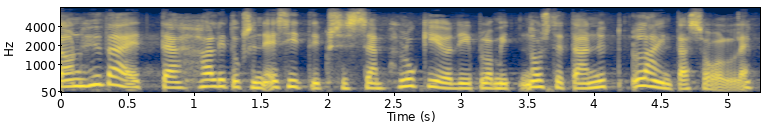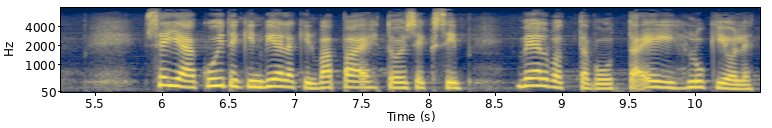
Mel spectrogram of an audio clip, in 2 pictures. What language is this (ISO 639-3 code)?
fin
